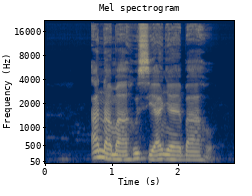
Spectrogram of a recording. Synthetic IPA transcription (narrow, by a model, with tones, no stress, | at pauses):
a˦na˨ma˨a˨ɦʊ˦si˨a˦ɲe˦e˦ba˦a˦ɦʊ̰˨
